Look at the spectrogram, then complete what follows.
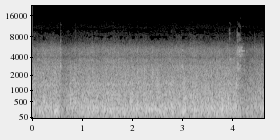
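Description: Cat 352F XE crawler excavator travelling on its steel tracks: the Cat C13 ACERT diesel engine running while the track chains clatter steadily over the rubble.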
